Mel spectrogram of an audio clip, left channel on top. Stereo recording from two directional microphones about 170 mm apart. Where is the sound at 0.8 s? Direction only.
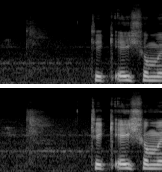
5° left (ahead or behind).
